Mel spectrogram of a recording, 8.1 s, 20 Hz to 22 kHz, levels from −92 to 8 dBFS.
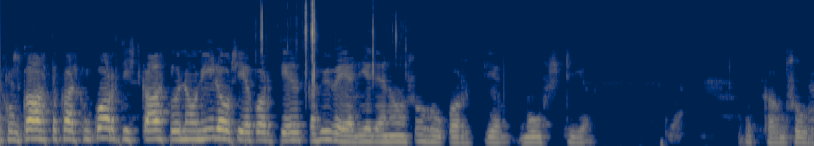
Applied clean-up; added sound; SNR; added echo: classical method Wiener filter.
